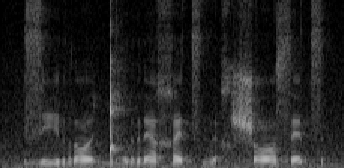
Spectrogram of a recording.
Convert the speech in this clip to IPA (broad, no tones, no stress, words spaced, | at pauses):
zirɔə̯ ɡ͡ǃərɛχet͡s ðḛχʂɔsɛt͡s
